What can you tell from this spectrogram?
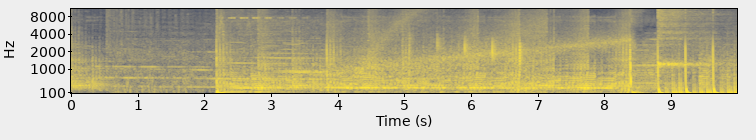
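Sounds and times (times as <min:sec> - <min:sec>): rising synth sweep: 0:00.8 - 0:10.0
sustained synth tones: 0:01.5 - 0:08.4.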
